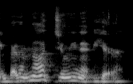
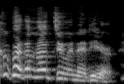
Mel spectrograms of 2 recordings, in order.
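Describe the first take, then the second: First: Said in the usual way. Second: High laugh breaking into the words. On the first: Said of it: "I don't wanna cry". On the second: Real, not acted. To her viewers, holding back tears, laughing. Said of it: "And clearly we're not done".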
